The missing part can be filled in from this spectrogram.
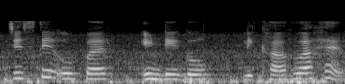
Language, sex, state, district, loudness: Hindi, female, Haryana, Rohtak, -17 LUFS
